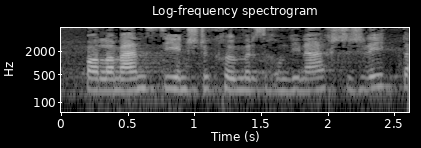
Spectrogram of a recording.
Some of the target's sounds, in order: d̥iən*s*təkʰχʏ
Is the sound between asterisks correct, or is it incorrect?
incorrect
